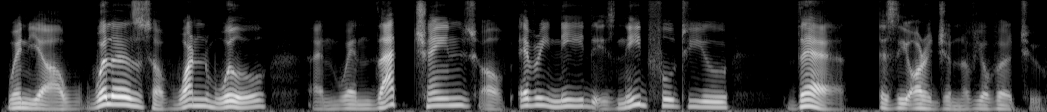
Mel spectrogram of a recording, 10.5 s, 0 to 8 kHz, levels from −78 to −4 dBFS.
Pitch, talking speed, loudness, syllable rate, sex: 125 Hz, 145 wpm, -22 LUFS, 4.1 syllables/s, male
